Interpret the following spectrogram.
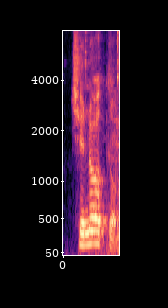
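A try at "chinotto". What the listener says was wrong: Kinoto. Italian, the CH is pronounced like a K. And they don't have a K in the dictionary. I mean, the alphabet.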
